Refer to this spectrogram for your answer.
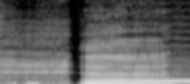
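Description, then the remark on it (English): A brief burst of muffled line noise cuts out, then a loud, steady telephone ring tone starts and holds continuously to the end, clear over the phone line, as a call to a guest keeps ringing. “Oh, it's a ringy-dingy. It's still ringing.”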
